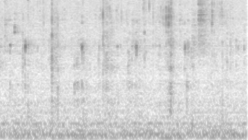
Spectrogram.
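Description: Close-miked chewing of mouthfuls of a Burger King chocolate pie, heard as soft, scattered small mouth clicks over a steady low hum.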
